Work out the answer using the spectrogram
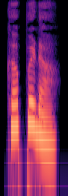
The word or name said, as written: ಗುಪ್ಪಟ್ಟೆ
